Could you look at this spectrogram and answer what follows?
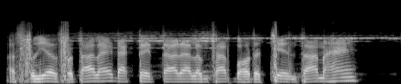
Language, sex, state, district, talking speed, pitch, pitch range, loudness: Hindi, male, Uttar Pradesh, Budaun, 135 wpm, 130 Hz, 130-145 Hz, -15 LUFS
